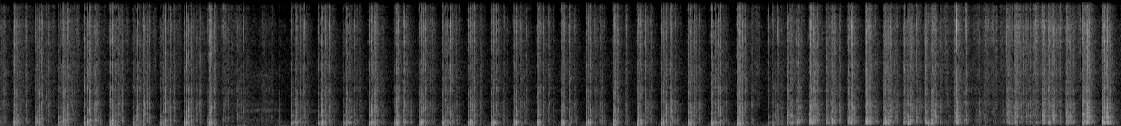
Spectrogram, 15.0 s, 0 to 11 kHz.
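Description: Fast fingertips tap on the sides of a clear, ribbed, nearly empty plastic bottle with a yellow cap. The result is a rapid, slightly uneven run of short, hollow, dull taps with a low-mid body and almost no ring. There are brief lulls near 4 and 10 seconds.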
